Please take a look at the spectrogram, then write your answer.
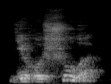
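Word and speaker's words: יהושע: Então você tinha o Yud, você tinha o Re e você tinha o Vav, que as pessoas pronunciavam Yehoshua.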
